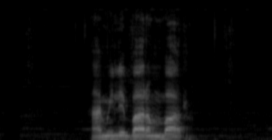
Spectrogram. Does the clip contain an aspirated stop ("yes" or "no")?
no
